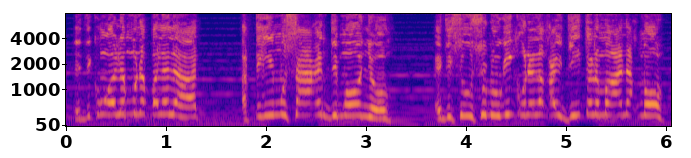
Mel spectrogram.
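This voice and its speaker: An actor with a Filipino accent playing a manipulative, lying ex-boyfriend in a dramatic radio drama style. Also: male voice, very high-pitched, quick pace, sharp tone, soft background music. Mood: menacing. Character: manipulative, lying ex-boyfriend, by turns wheedling and menacing.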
